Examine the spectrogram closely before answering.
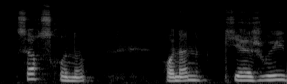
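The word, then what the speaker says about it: Saoirse: Je crois que ça se dit Sorcha d'ailleurs comme l'héroïne. Ça s'écrit wars s a O i R S e. Sorce Ronan Ronan qui a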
